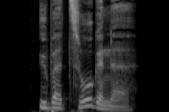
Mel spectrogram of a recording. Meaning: inflection of überzogen: 1. strong/mixed nominative/accusative feminine singular 2. strong nominative/accusative plural 3. weak nominative all-gender singular
- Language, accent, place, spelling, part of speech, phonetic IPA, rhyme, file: German, Germany, Berlin, überzogene, adjective, [ˌyːbɐˈt͡soːɡənə], -oːɡənə, De-überzogene.ogg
